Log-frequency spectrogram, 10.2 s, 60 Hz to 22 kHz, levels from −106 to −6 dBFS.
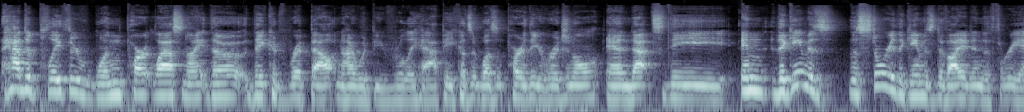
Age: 30-49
